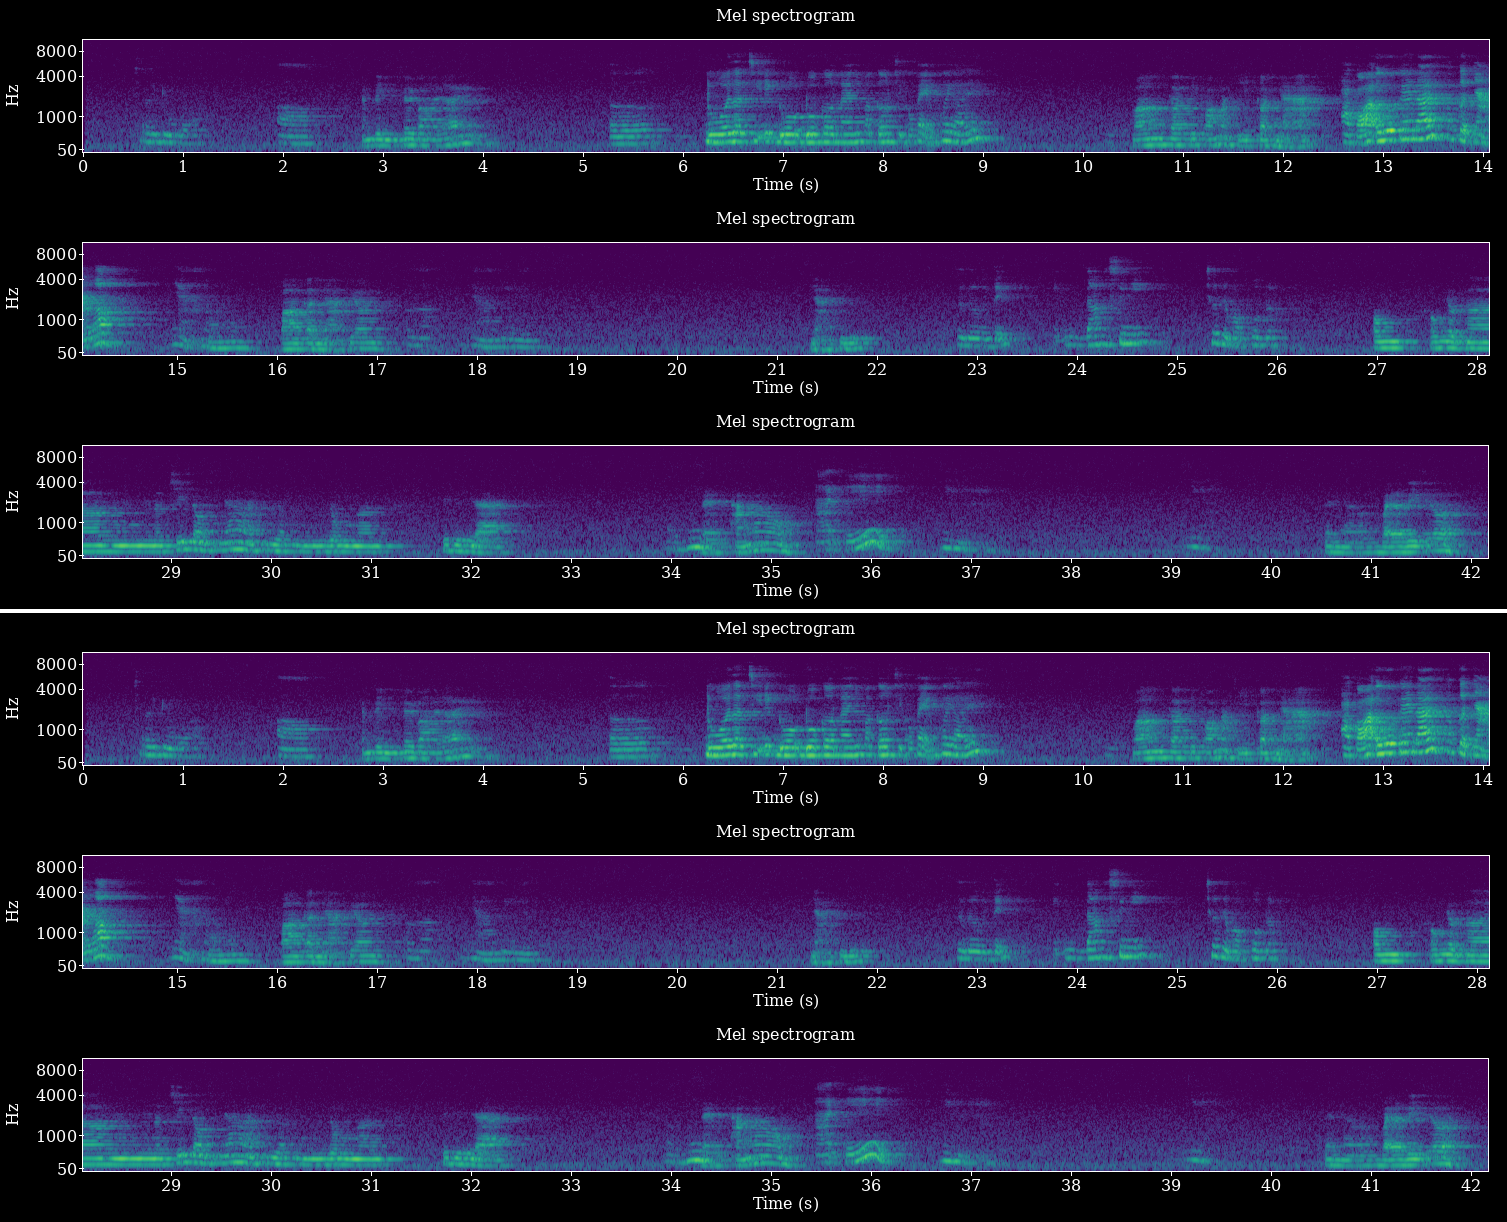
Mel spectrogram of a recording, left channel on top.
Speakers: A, on the right (about 60°); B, on the left (about 25°).
A: chơi đùa, ờ,
B: em định chơi bời đấy
A: ờ, đùa giờ chị định đùa đùa cợt này nhưng mà cợt thì có vẻ cũng hơi ấy, đùa,
B: vâng cợt thì có mà chị cợt nhả
A: à, có à, ừ, ok đấy, xong cợt nhả, đúng không? Nhả,
B: Ờ, vâng cợt nhả chị ơi
A: ờ, uh, nhả gì nhỉ?
B: nhả gì
A: Từ từ bình tĩnh, đang suy nghĩ, chưa thể bỏ cuộc được,
B: không không được uh, cheat đâu chị nhá không được dùng ờ, cái gì để
A: ừm,
B: để thắng đâu
A: ai thế, nhả, nhả,
B: nên là vậy là gì chị ơi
